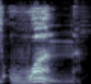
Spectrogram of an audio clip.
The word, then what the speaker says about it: one: Now we have one. Now it's the same sound W, but now spelled with an O.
